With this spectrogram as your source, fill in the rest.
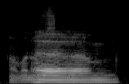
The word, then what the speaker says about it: Aronofsky: Aronofsky. Aronofsky. Perfect pronunciation, Arn.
